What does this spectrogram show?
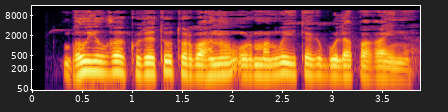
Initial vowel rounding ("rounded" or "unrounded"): unrounded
